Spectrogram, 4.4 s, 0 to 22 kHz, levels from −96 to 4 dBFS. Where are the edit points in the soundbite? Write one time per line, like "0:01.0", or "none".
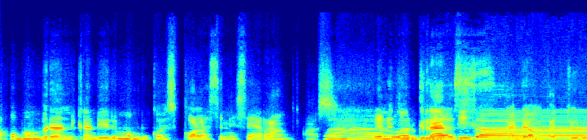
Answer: none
